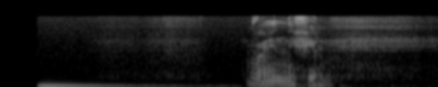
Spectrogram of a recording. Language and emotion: Russian, sad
